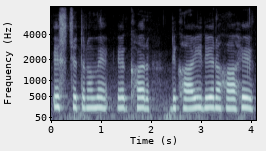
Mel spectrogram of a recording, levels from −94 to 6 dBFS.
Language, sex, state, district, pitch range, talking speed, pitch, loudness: Hindi, female, Madhya Pradesh, Bhopal, 220-230 Hz, 130 wpm, 230 Hz, -14 LUFS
